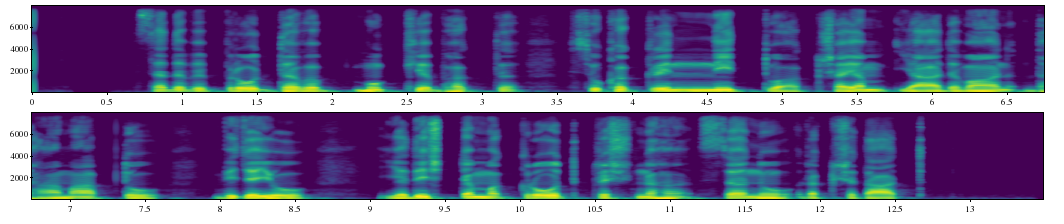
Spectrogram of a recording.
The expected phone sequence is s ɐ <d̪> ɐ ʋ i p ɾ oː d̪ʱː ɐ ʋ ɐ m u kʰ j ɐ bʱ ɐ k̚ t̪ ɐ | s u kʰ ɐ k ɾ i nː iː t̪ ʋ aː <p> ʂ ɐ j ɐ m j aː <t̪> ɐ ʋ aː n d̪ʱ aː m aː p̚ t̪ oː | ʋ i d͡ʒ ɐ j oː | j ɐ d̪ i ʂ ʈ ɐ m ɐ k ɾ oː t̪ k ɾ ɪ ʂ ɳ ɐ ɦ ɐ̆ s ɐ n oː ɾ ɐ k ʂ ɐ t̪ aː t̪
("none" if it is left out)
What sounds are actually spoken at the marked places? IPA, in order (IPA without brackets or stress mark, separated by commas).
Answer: d̪, k, d̪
